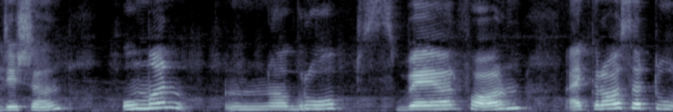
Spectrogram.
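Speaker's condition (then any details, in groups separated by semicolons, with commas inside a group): No condition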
